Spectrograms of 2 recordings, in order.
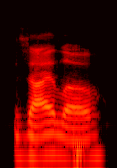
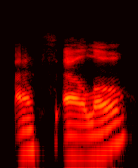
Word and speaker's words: Xelo: Some people say Xelo, Hmm. some say Xylo somehow. Some call me, which I'm actually okay with because it's funny. Yeah, There's wait, Xelo.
